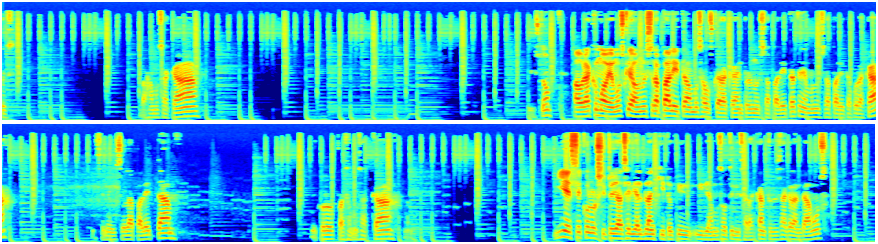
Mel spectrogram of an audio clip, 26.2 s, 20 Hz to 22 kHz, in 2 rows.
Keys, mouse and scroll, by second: 0.9 f, 2.2-3.2 drag, 3.4 middle click, 4.3-6.8 drag, 7.4 ctrl+middle click, 8.3 middle click, 11.5 middle click, 12.7 middle click, 13.9 middle click, 15.4-16.5 middle drag, 18.0 click, 19.2 middle click, 20.1 middle click, 21.3 click, 22.7 middle click, 24.7 f.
